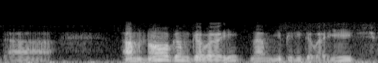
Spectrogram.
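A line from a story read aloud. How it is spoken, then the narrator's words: Sighing. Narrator (Russian): вздохнул Антон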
